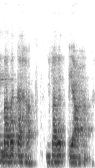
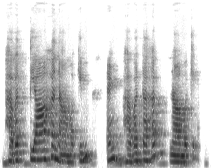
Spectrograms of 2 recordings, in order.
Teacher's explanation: many people have tough time remembering to use the Mahaprana Bha in Bhavataha and Bhavatyaha. They say Bhavataha, Bhavatyaha.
